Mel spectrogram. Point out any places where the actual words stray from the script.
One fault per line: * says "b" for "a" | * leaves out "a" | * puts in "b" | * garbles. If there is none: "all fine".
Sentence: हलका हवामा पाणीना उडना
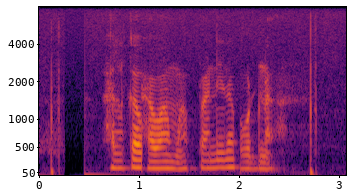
all fine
